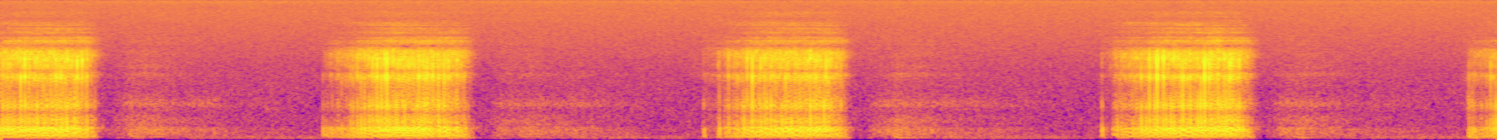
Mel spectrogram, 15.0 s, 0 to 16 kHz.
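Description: Loud, rattling snores on each breath in, about four in 15 seconds, with quiet breaths out between: heavy snoring.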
